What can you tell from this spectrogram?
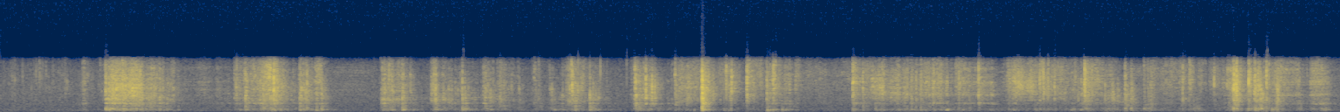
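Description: Paper instruction sheets and plastic parts bags being handled and leafed through: irregular rustling and crinkling with a few sharp handling clicks, the loudest about a second in and about seven seconds in.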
